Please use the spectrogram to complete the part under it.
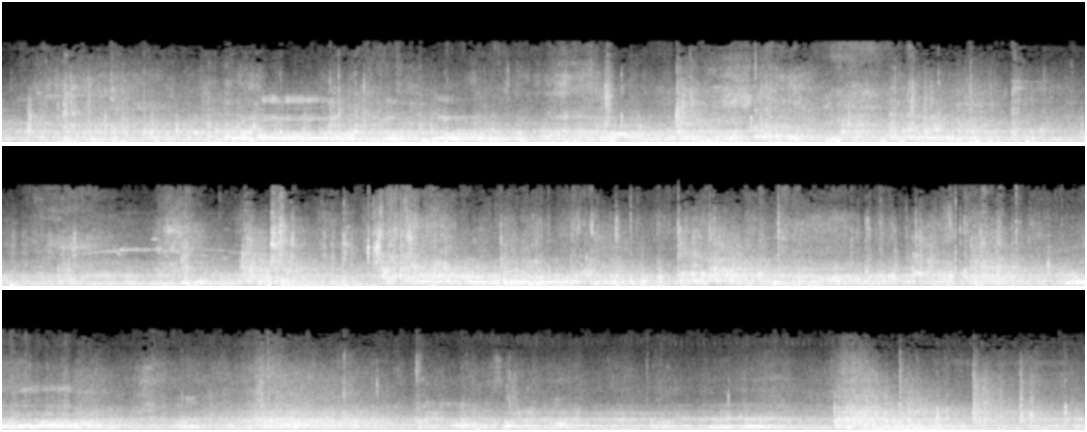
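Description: Hockey sticks clack against each other and the puck.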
